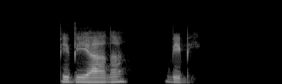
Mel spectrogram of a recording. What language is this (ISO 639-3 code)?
slk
